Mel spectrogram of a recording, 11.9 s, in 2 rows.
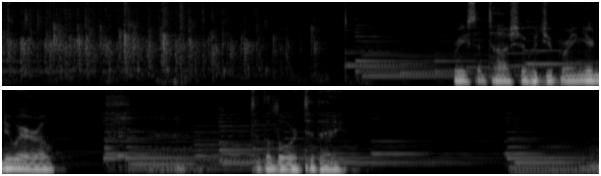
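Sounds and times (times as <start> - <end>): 
audience applause: 0.0 - 3.3
speech: 4.5 - 6.6, 8.6 - 9.5.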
